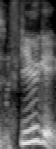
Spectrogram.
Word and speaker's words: Fuggit: I'm going to say it wrong, Fuggit? Yes, Fuggit. Yeah, you got very close.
